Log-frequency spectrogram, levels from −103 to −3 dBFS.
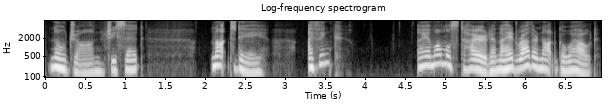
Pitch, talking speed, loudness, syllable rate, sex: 190 Hz, 175 wpm, -20 LUFS, 5.1 syllables/s, female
